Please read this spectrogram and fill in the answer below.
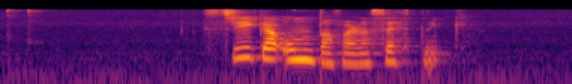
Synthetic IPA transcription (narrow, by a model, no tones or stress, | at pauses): st̪ɾiːkɑʔʊnd̪ɑfɑnɑsɛt̪nɪ̰ŋɡ̥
